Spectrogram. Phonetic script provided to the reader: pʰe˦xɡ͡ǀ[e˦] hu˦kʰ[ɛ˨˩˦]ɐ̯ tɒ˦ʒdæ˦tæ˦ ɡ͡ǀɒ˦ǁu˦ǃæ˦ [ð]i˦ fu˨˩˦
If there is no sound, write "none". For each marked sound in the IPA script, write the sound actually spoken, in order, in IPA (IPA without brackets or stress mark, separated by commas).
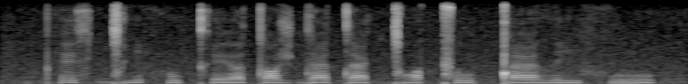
i˦, e˨˩˦, ð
